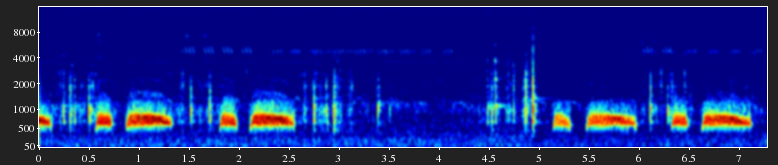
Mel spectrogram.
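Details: Spotted dove used as a lure for wild doves, bearing lucky plumage marks; rhythmic hoarse cooing in two phrases of short and long notes separated by a brief quiet gap, soft clicks throughout.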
